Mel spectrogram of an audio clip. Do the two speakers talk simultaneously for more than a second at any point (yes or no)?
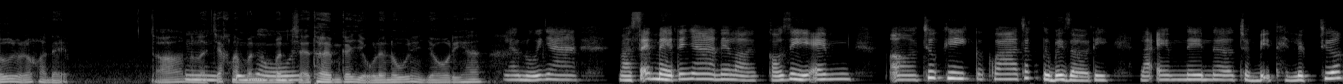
yes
